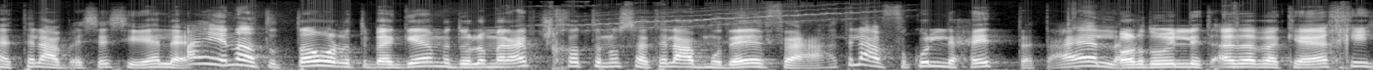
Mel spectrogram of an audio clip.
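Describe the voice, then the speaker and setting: A young man with an Egyptian Arabic accent, commenting on his own gameplay in rapid, animated banter and teasing the characters on screen. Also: high voice, clear, resonant tone. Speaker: gaming YouTuber.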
